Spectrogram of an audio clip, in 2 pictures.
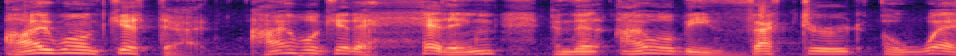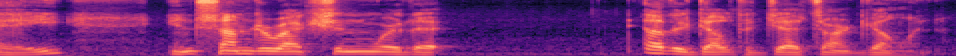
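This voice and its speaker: A man's voice: medium pitch, animated, a little slow, a little mellow, husky. A man who is a private pilot, explaining his flight and making radio calls. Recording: cockpit and radio noise.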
